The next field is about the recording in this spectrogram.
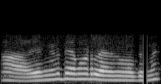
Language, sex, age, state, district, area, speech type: Malayalam, male, 18-30, Kerala, Kottayam, rural, conversation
